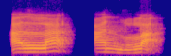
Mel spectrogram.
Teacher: Secara tulisan ada huruf nun tapi secara baca nggak ada. Nun ini sudah karena sudah diidghamkan, idgham itu kan dimasukkan gitu kan.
